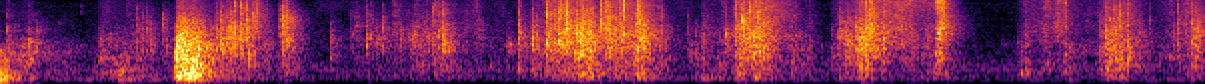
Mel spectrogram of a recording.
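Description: Clear plastic anti-static bag crinkling as a motherboard in it is handled and laid flat, with a sharp knock about a second in.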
